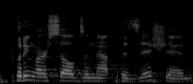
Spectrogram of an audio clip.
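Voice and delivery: usual speaking voice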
